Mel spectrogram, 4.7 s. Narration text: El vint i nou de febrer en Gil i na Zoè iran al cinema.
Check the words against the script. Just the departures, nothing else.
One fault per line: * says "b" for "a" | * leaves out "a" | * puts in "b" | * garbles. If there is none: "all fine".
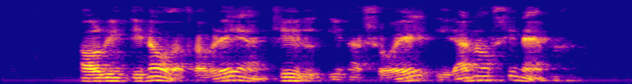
all fine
